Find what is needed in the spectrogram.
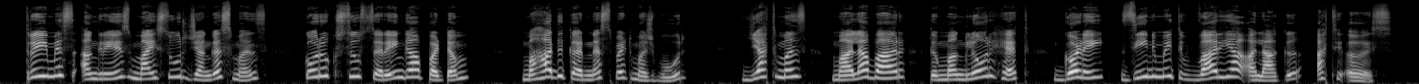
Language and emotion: Kashmiri, neutral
